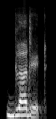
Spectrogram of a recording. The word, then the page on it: blooded: Indian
